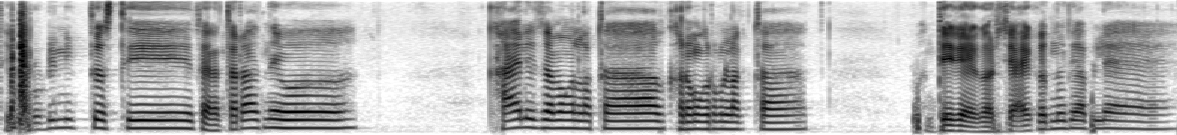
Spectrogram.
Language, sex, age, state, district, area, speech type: Marathi, male, 30-45, Maharashtra, Akola, urban, spontaneous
